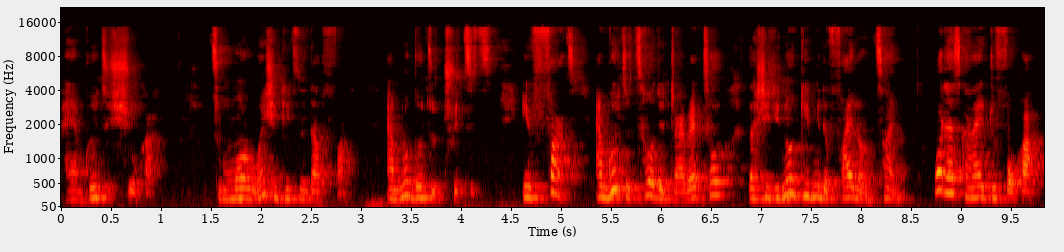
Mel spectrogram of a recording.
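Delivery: very soft, low plotting to oneself; acted private scheming, pitch dropped right down; bitter brooding. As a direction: think aloud in a hushed, resentful undertone. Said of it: "go inside the room and start thinking about it".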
